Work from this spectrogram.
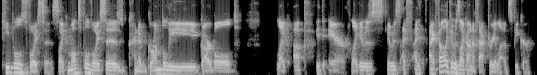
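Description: A man in his late twenties who works as a ghost tour guide, chatting casually in an interview, with lots of ums and sudden lively jumps in pitch. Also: unhurried. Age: late 20s.

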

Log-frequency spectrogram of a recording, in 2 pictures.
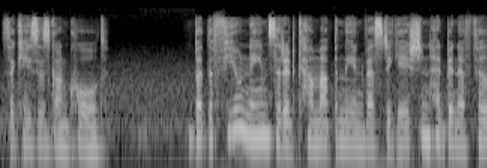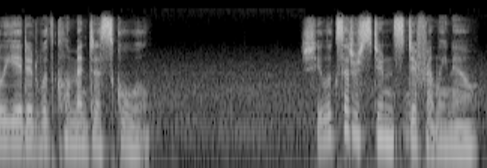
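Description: A woman's voice: deep voice, a little mellow, slight background noise, natural voice. A woman playing a sardonic, anxious insomniac, confiding dryly as she narrates a first-person audio drama. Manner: wry, confiding, dry.

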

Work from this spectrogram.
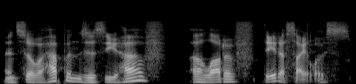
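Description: A man's voice: medium pitch, moderate pace, fairly bright tone, lo-fi sound. A man from Belgium whose first language is Dutch, explaining ideas step by step and often checking in with a rhetorical "right?". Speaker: tech company guest. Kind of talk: conversational explaining.

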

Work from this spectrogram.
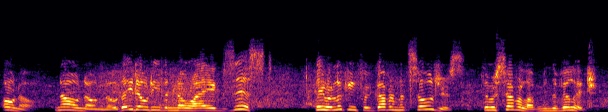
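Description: A woman's voice: a little high, expressive, fast, close to an everyday voice. An actress playing a guarded, insistent woman on a secret mission in a 1970s radio drama, earnest and defensive. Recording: muffled, noisy 1970s radio recording.

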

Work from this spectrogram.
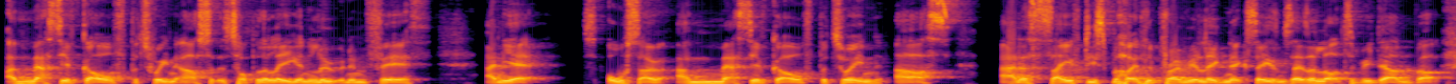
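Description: Raspy, excitable lower-voiced man. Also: fairly quick. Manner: excitable, laughs often, says mate. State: raspy from shouting. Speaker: podcast co-host. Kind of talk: casual football podcast chat.

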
